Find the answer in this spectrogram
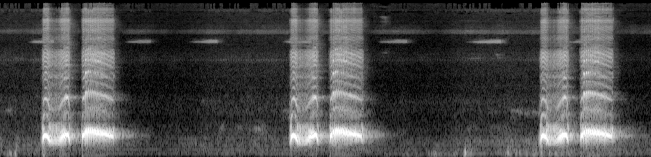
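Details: Spotted dove giving loud, hollow two-part coos, a short note then a longer one, repeated in three bouts about every three seconds, with quiet pauses between.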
